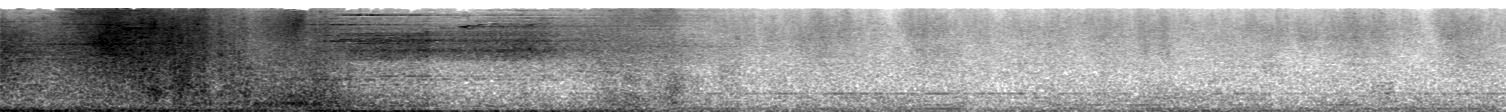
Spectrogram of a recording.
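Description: A game's victory fanfare swells with a bright whoosh and then fades to a low hum.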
